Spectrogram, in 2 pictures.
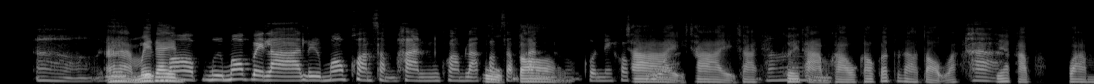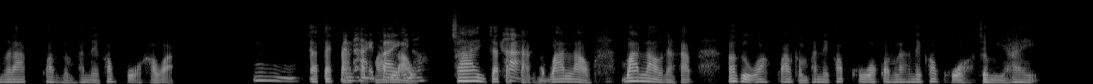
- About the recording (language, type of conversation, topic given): Thai, unstructured, คุณคิดว่าระหว่างเงินกับความสุข อะไรสำคัญกว่ากัน?
- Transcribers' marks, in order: tapping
